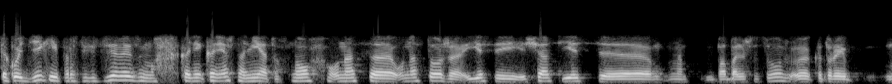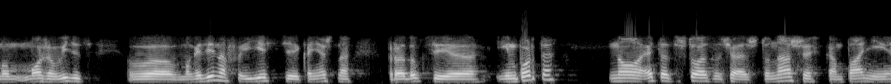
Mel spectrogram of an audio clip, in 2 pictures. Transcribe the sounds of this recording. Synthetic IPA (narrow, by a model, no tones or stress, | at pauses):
t̪ɐko̞jdʲikʲɪjpɾəd̪ʲɪkt̪sɨɐnʲizmkɐkɐnʲe̞ʂnənʲe̞t̪ʊnoʊnasʊnast̪o̞ʐɨjesʲlʲɪɕasjesʲtʲ | pəbəlʲʂɨnst̪vukɐt̪o̞ɾɨjə | mɨmo̞ʐɨmvʲidʲɪtʲ | vvməɡɐzʲinəfijesʲtʲkɐnʲe̞ʂnə | pɾɐd̪uk̚t̪sɨjɪimpərt̪ə | noɛt̪əʂt̪o̞ɐznɐt͡ɕæjɪt̪ʂt̪o̞naʂɨkɐmpanʲɪɪ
